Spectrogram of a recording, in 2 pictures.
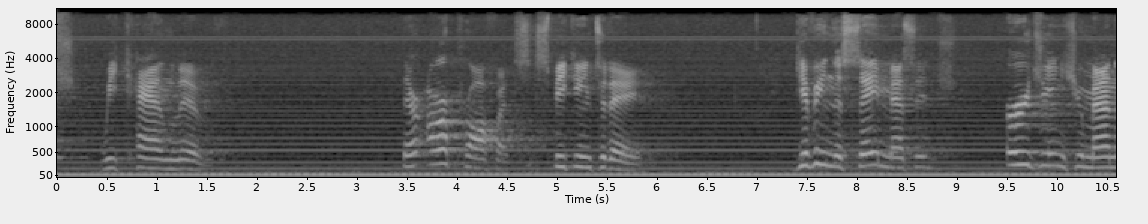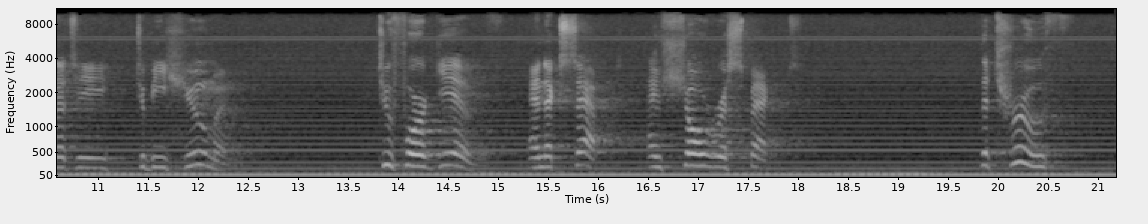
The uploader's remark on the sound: the audio quality of this week’s podcast contains a buzz, due to microphone issues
